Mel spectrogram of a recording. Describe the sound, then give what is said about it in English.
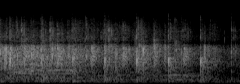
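A church audience claps along during worship. The claps are fairly faint and fall in a steady series of sharp hand slaps over a soft wash of sound. “Would somebody just clap your hands a little bit to the Lord?”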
